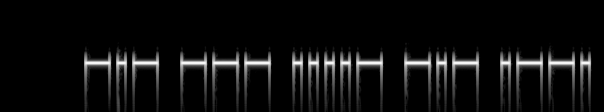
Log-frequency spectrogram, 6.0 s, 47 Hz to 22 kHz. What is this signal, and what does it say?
Morse code, heard as a keyed tone, about 18 wpm, 700 Hz. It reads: KO4KP
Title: Speed Racing - USA 2x2 Call Signs 15wpm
